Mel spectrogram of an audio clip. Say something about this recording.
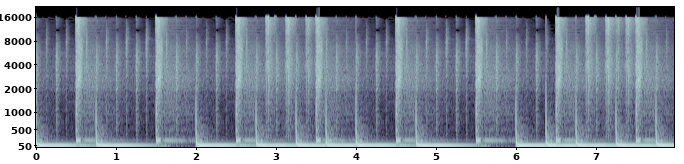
Download and loop. Free breakbeat made in Jeskola Buzz using onboard 808 generator and customized effects.
120, 120-bpm, 120bpm, 808, bass, boom, bpm, breakbeat, Buzz, club, dance, funk, funky, groove, hard, hit, house, industrial, Jeskola, phat, sub, underground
